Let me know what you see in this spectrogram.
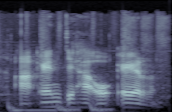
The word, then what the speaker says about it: Anchor: Kebetulan gue uh, pakai Android, gue download satu aplikasi namanya Anchor. Anchor ya tulisannya Ancor ya. A N C H O R. Bacanya Anchor.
